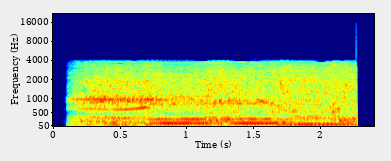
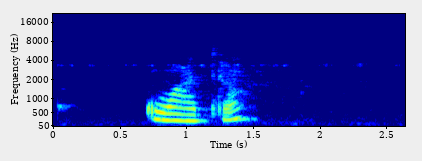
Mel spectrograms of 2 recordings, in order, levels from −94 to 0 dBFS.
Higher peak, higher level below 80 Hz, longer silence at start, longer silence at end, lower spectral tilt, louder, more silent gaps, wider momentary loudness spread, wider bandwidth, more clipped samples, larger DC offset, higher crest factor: first, -4 dBFS vs -24 dBFS; first, -32 dBFS vs under -90 dBFS; second, 0.1 s vs 0.7 s; second, 0.15 s vs 1.15 s; first, -10.5 dB/octave vs -7 dB/octave; first, -15 LUFS vs -40 LUFS; neither; second, 3 LU vs 9 LU; second, 4.1 kHz vs 5.6 kHz; neither; neither; second, 10 dB vs 18 dB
